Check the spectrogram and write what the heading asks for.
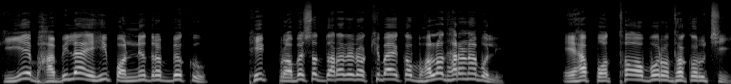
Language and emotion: Odia, disgusted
